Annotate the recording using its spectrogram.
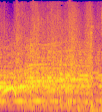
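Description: Amplified live rock band playing in a concert hall, with crowd noise underneath; held notes slide up and down in pitch over a steady low tone.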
